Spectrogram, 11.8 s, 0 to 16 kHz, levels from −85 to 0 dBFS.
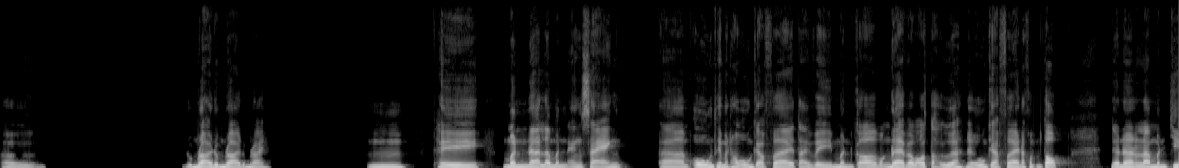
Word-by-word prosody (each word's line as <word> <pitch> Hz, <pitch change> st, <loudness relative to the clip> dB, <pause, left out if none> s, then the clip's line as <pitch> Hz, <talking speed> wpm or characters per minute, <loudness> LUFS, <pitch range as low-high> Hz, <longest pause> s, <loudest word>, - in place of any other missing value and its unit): Ừ. 95 Hz, -2 st, -6 dB, 1.5 s
Đúng 165 Hz, +5 st, -3 dB
rồi, 205 Hz, -, +4 dB
đúng 190 Hz, -, +2 dB
rồi, 135 Hz, -9 st, +2 dB
đúng 165 Hz, -, -3 dB
rồi. 140 Hz, -9 st, -3 dB, 1.0 s
Ừm, 145 Hz, +4 st, 0 dB, 0.3 s
thì 135 Hz, +1 st, +3 dB, 0.3 s
mình 130 Hz, +2 st, +2 dB
á, 175 Hz, +5 st, +3 dB
là 155 Hz, -5 st, +3 dB
mình 130 Hz, -1 st, -2 dB
ăn 145 Hz, +3 st, -4 dB
sáng, 165 Hz, +8 st, -1 dB, 0.4 s
ờ, 135 Hz, -1 st, -2 dB
uống 165 Hz, +8 st, +4 dB
thì 230 Hz, -, 0 dB
mình 135 Hz, -3 st, -1 dB
hông 145 Hz, -, 0 dB
uống 165 Hz, +6 st, +1 dB
cà 125 Hz, -8 st, 0 dB
phê, 135 Hz, +2 st, +1 dB
tại 100 Hz, +1 st, -4 dB
vì 105 Hz, -1 st, -1 dB
mình 105 Hz, -1 st, -1 dB
có 160 Hz, +5 st, +1 dB
vấn 160 Hz, +2 st, -4 dB
đề 110 Hz, -, +5 dB
về 110 Hz, -, +2 dB
bao 120 Hz, -, +3 dB
tử 105 Hz, +6 st, -2 dB
á, 175 Hz, +2 st, +2 dB
nên 135 Hz, -5 st, -1 dB
uống 140 Hz, +3 st, +2 dB
cà 110 Hz, -, -1 dB
phê 125 Hz, +4 st, +1 dB
nó 150 Hz, -, -1 dB
không 150 Hz, -5 st, -6 dB
tốt, -, -, +1 dB, 0.4 s
cho 135 Hz, -, +2 dB
nên 130 Hz, -2 st, +3 dB
là 110 Hz, -, +4 dB
mình 105 Hz, -1 st, +2 dB
chỉ 120 Hz, -, +1 dB
135 Hz, 230 wpm, -24 LUFS, 120-155 Hz, 1.5 s, đề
